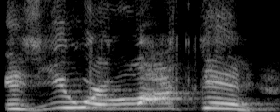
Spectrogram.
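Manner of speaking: high, loud, slow proclamation; preaching shout. Real, not acted. Preacher to church, slow rising shout. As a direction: ring it out to the room.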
